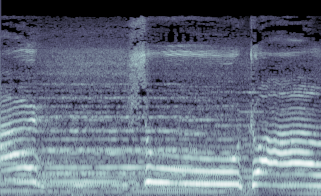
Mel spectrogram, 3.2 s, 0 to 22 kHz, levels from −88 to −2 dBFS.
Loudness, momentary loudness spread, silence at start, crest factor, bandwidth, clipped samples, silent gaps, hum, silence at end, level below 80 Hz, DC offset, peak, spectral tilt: -12 LUFS; 9 LU; 0 s; 12 dB; 16 kHz; under 0.1%; none; none; 0 s; -42 dBFS; 0.2%; 0 dBFS; -4 dB/octave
